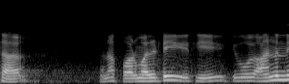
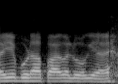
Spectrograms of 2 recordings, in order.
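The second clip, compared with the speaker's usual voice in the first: ordinary delivery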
